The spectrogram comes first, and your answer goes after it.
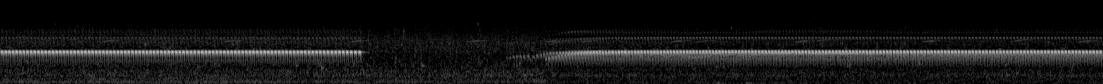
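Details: Toads visiting a pond: a sustained, even, high-pitched pulsed trill breaks off, leaving a couple of seconds of near silence, then another long trill rises in and carries on steadily.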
